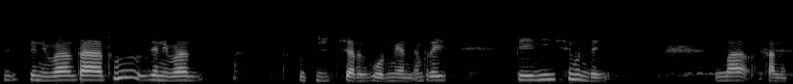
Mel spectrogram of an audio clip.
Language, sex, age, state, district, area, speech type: Bodo, female, 60+, Assam, Kokrajhar, urban, conversation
